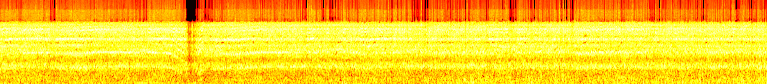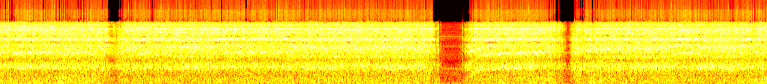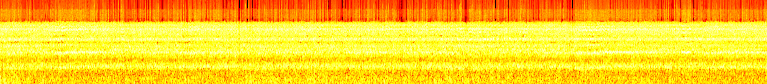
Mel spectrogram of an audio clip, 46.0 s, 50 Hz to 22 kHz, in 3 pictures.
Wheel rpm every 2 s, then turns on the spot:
220, 200, 190, 230, 230, 230, 230, 230, 200, 200, 220, 210, 130, 160, 210, 230, 230, 230, 230, 230, 230, 230, 230.
none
